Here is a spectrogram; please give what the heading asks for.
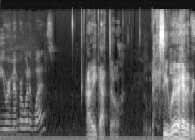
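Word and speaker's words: ありがとう: sound at all neat it's like a mixture between an R and an L sound me there's no such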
